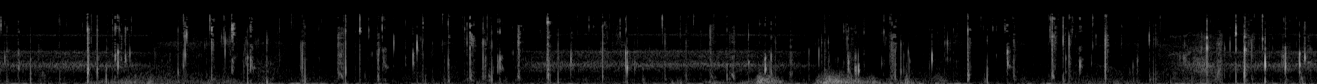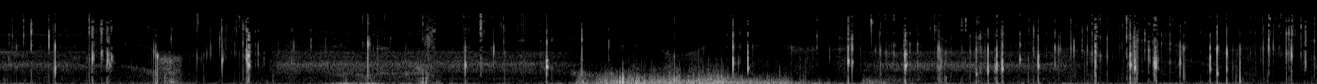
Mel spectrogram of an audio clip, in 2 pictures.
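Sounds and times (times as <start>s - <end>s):
low blowing rumble: 0.0s - 2.1s, 5.2s - 8.9s, 11.5s - 15.1s, 15.8s - 25.1s
soft breathy hiss: 0.0s - 3.4s, 5.0s - 9.7s, 10.9s - 26.3s
wet mouth clicks, smacks and tongue pops: 0.0s - 26.3s.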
